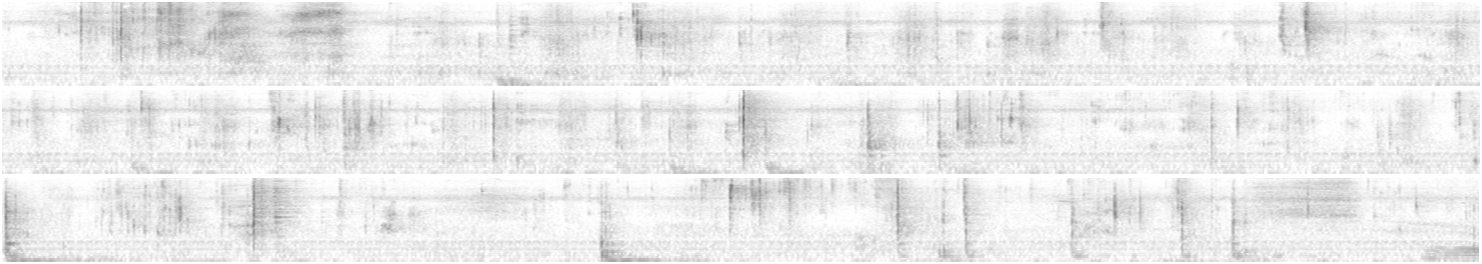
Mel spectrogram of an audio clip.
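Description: Close chewing and crunching of crispy fried anchovy sambal and raw cucumber, with scattered sharp clicks and clinks of a metal spoon against a glass jar and a plastic plate. A faint steady hum runs underneath.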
